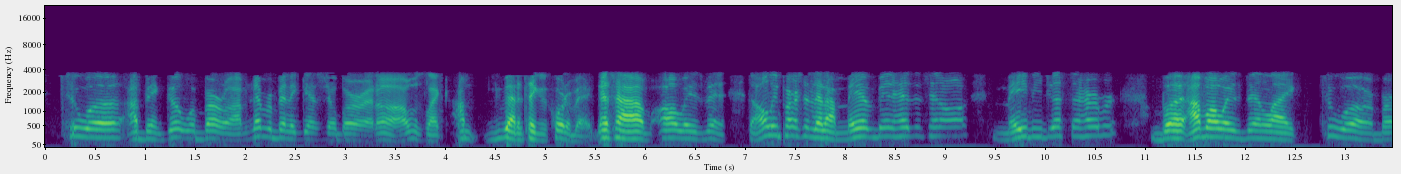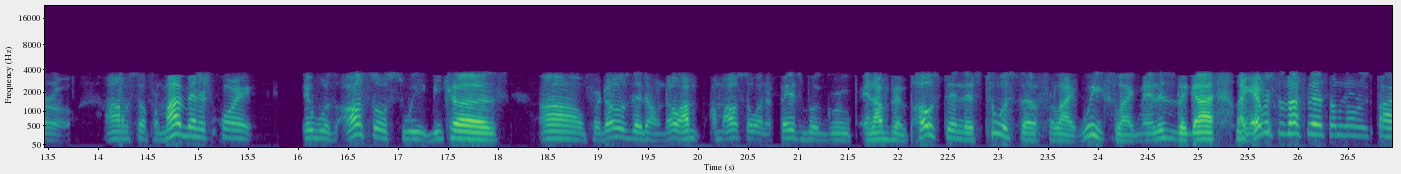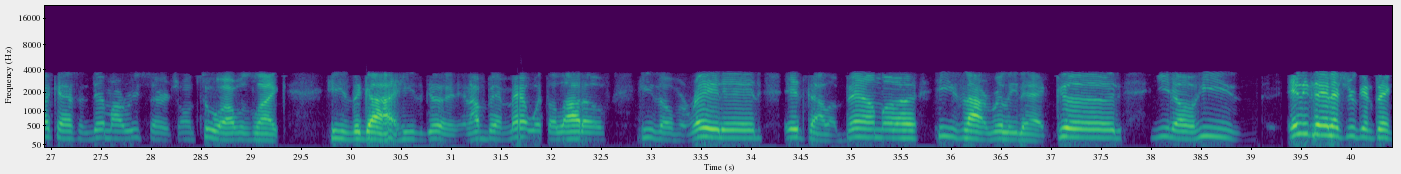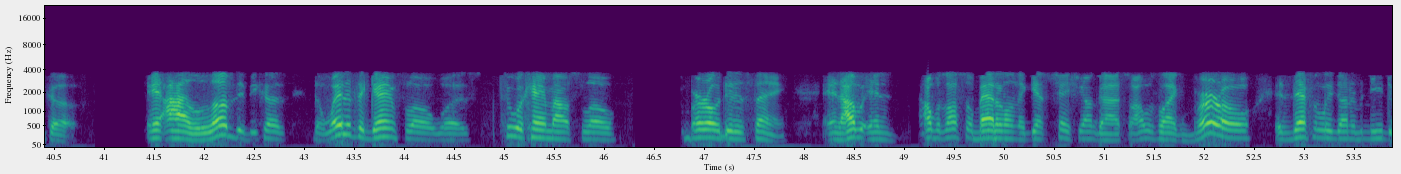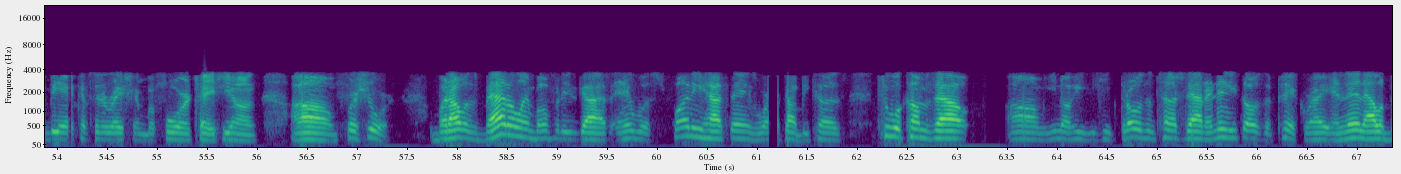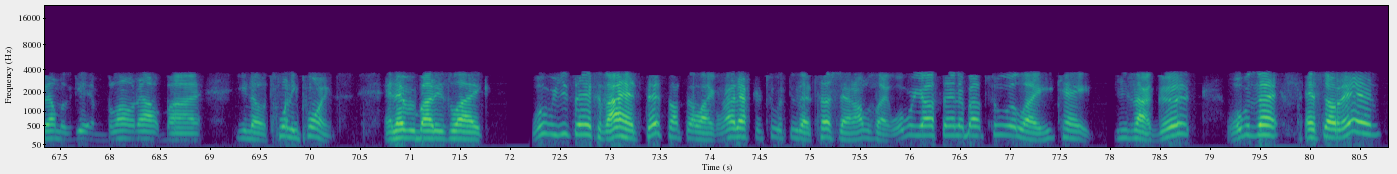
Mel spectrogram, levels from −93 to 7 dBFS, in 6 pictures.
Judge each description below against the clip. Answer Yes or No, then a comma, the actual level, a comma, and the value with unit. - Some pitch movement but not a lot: Yes, average, 4.6 semitones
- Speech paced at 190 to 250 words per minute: Yes, fast, 205 wpm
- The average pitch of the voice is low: No, medium, 180 Hz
